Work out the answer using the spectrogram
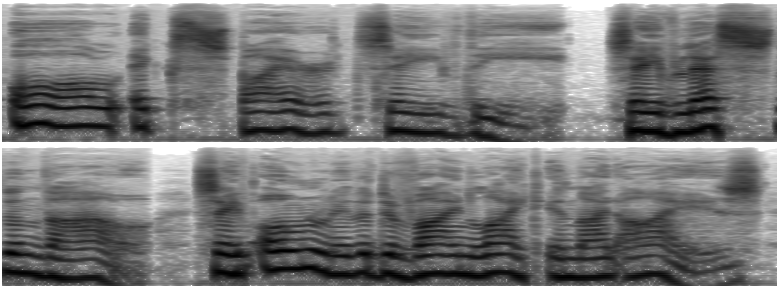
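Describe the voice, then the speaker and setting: Reading poetry dramatically, this man has a rather high voice. His pace is very slow, his phrasing impassioned, and he pauses a lot, often falling to a near whisper.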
